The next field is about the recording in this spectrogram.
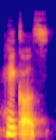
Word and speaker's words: Haeckels: C-K-E-L-S. How do you think it's pronounced? – Heckles. – Oh, okay. Heckles.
